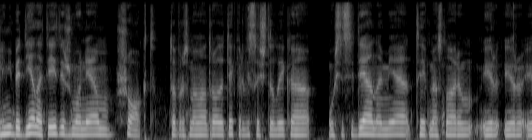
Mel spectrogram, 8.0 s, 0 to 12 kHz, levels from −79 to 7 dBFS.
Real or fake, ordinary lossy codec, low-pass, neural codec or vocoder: real; AAC, 64 kbps; 10.8 kHz; none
